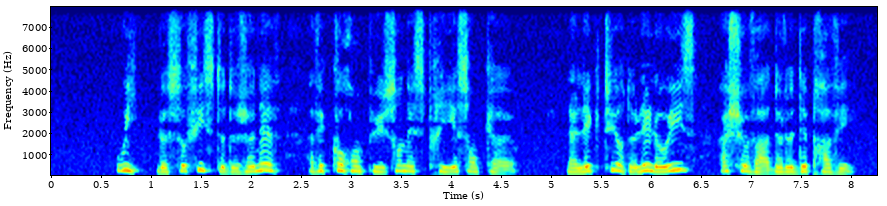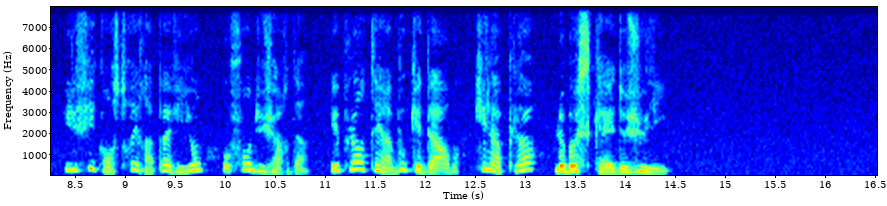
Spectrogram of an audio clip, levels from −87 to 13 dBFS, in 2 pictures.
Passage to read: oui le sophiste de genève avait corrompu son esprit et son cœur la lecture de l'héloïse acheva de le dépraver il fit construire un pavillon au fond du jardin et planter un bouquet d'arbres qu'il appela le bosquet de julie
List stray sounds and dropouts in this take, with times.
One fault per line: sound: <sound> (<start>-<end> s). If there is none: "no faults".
no faults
